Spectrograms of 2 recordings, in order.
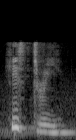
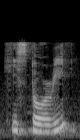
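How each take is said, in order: First: The middle syllable is shortened or dropped. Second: Every syllable is said as it is spelled. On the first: The speaker calls it right. "sebutan yang betul is history" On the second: The speaker calls it wrong. "Walaupun ejaan dia macam history"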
